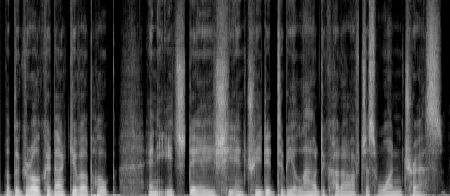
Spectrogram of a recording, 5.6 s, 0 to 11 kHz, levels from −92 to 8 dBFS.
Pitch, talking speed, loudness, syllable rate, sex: 95 Hz, 235 wpm, -20 LUFS, 5.3 syllables/s, male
